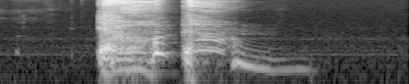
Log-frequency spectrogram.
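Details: Adult, not sick, with fall allergies causing chest tightness when it first gets cold: two harsh, forceful coughs in quick succession, the second trailing into a brief voiced groan.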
